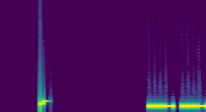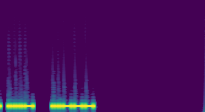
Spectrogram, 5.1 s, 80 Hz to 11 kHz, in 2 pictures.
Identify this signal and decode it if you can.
Morse code, heard as a keyed tone, about 36 wpm, 700 Hz. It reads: VVV 2
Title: K1USN SST QSO Practice 35wpm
